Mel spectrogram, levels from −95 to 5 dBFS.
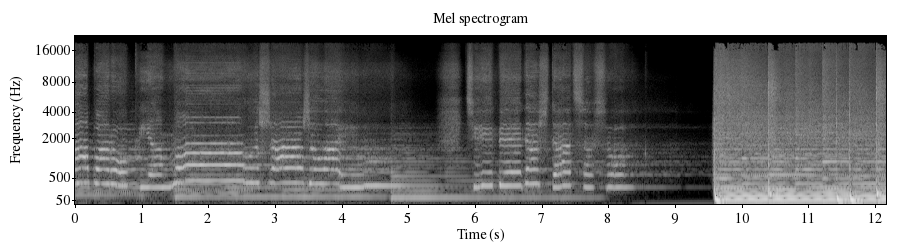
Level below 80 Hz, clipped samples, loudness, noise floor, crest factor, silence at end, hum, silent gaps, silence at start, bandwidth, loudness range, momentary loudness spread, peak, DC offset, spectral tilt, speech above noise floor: -26 dBFS; under 0.1%; -22 LUFS; -63 dBFS; 16 dB; 0 s; none; none; 0 s; 19.5 kHz; 8 LU; 14 LU; -6 dBFS; under 0.1%; -5.5 dB/octave; 37 dB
